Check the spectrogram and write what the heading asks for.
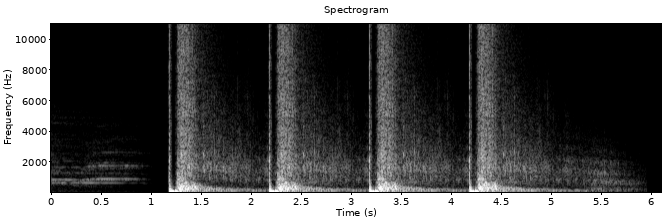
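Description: The last chord of a live rock band rings out and fades during the first second. Then come four loud, booming hits, one a second, each dying away in a long echoing tail.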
